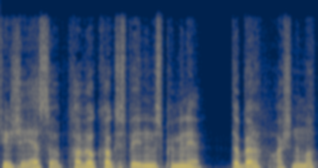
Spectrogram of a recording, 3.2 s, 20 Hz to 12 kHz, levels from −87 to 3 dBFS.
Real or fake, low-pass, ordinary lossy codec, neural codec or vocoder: fake; 10.8 kHz; MP3, 96 kbps; codec, 16 kHz in and 24 kHz out, 0.4 kbps, LongCat-Audio-Codec, two codebook decoder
